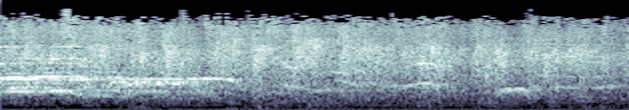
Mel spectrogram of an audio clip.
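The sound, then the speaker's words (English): An audience at a church service applauds a pastor being welcomed up, a full, sustained patter of clapping that eases slightly in strength partway through but carries on steadily. “so let's put our hands together. Welcome up Pastor Del Augusta.”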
